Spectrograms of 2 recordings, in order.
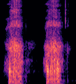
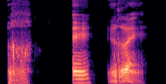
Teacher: It's R with your mouth open and then the sound coming from the back.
